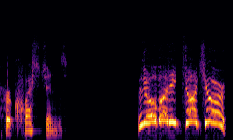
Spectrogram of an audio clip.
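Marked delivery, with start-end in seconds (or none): 2.1-3.4 very high, loud desperate shout; bellowing shout. Acted. Dawson bellows at the crowd, desperate high shout. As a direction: roar it from the chest. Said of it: "His words bellowed from his chest".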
